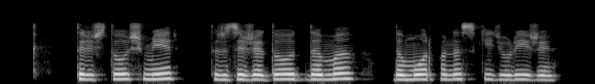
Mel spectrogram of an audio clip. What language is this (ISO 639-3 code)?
pus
